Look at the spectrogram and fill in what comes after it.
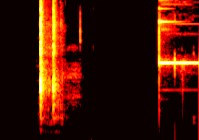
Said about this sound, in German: Ich hoffe, dass jetzt, mal schauen, ob der Buzzer jetzt funktioniert, aber wir sehen es ja hier.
